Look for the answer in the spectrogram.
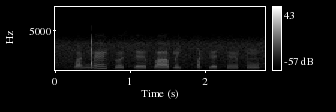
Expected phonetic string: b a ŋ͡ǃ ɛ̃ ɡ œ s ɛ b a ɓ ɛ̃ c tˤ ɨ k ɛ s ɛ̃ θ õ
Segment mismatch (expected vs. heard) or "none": ɡ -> k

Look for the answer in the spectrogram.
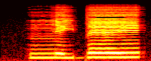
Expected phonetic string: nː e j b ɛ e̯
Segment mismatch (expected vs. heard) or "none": none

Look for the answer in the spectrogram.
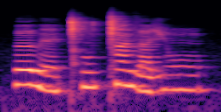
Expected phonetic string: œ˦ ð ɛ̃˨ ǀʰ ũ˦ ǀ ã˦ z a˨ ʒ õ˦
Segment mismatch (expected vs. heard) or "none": ũ˦ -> õ˦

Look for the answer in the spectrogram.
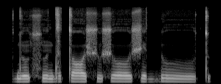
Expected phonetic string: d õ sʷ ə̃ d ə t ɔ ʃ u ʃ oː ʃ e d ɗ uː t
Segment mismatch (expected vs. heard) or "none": none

